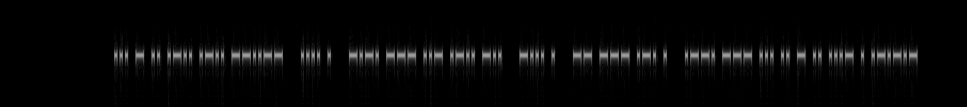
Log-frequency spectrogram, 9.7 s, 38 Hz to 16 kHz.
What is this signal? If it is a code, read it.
Morse code, heard as a keyed tone, about 46 wpm, 700 Hz. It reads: STILL, HE COULD BE MORE POSITIVE.
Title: Sentences from Top 1000 Words - Review Part 5 - 45wpm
